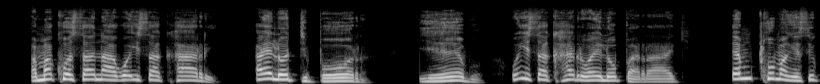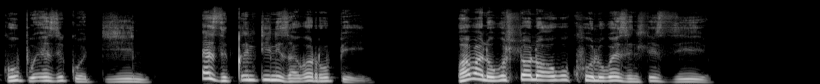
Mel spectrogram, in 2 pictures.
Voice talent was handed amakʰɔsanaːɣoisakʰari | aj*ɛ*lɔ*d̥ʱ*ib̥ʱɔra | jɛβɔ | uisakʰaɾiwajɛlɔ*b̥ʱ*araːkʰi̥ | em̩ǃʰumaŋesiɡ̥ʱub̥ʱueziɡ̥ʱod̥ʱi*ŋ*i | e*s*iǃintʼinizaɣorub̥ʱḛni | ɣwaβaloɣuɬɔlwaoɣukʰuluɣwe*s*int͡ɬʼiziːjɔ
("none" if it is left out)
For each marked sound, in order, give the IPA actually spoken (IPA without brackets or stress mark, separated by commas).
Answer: ɛ, d̥ʱ, b̥ʱ, n, z, z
